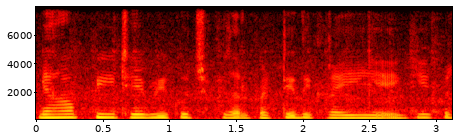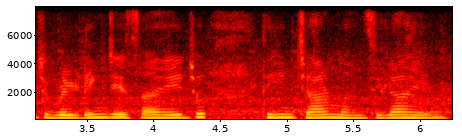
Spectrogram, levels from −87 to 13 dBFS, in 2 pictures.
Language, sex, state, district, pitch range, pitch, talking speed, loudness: Magahi, female, Bihar, Gaya, 195-220 Hz, 205 Hz, 175 wpm, -22 LUFS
